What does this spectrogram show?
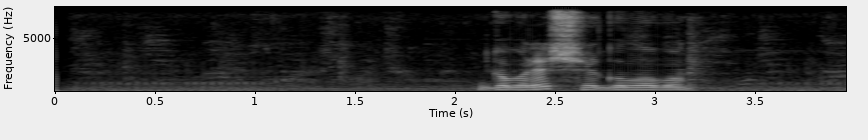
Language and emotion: Russian, neutral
